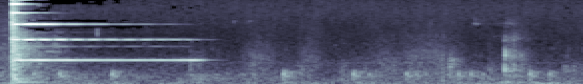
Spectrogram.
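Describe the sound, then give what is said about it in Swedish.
A bright chime ping strikes once and rings out with a clear, slowly decaying tone, then fades to near silence. “nu kan vi mm. plinga.”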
